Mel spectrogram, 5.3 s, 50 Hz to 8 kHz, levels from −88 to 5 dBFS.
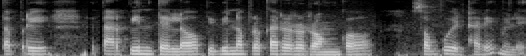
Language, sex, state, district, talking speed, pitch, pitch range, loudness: Odia, female, Odisha, Sambalpur, 100 wpm, 160 Hz, 155-165 Hz, -17 LUFS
